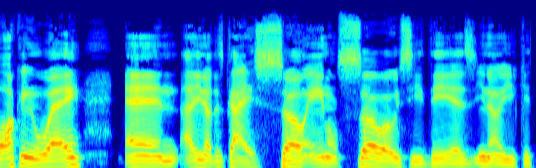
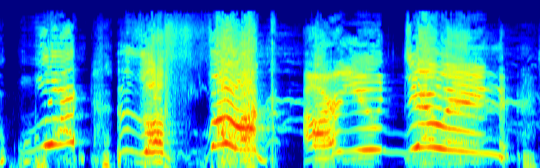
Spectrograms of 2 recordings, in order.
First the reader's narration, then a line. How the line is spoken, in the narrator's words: Screaming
